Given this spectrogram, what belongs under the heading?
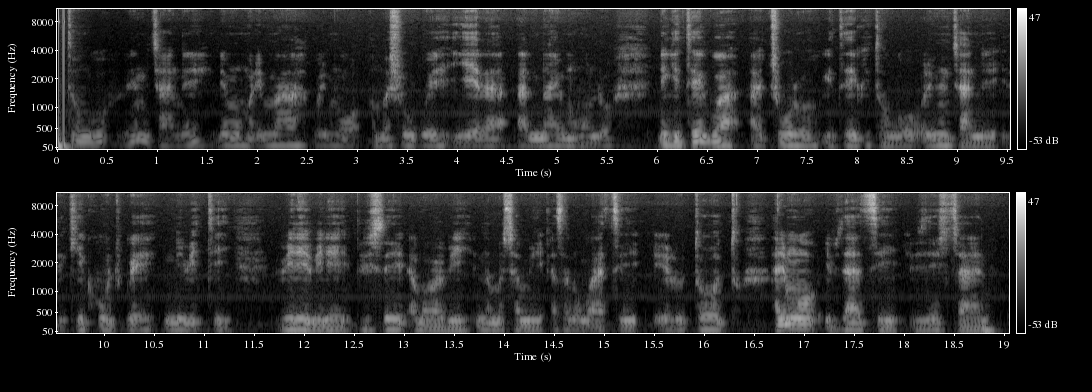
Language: Rundi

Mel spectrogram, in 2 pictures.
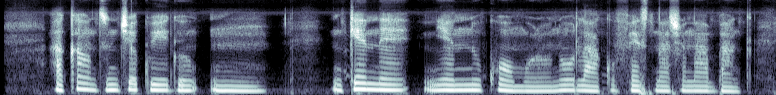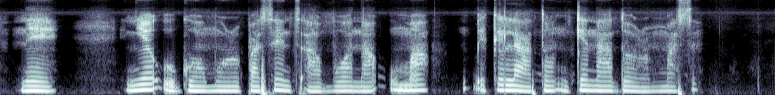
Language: Igbo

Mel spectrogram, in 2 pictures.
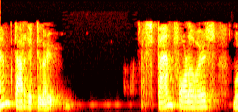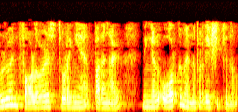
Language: Malayalam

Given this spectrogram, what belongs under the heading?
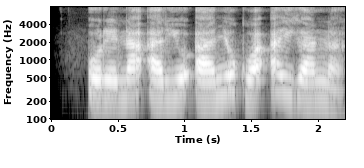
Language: Kikuyu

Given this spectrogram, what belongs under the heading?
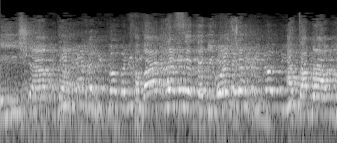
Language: Hebrew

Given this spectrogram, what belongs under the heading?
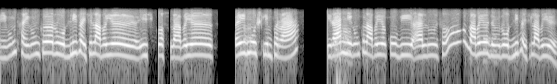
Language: Bodo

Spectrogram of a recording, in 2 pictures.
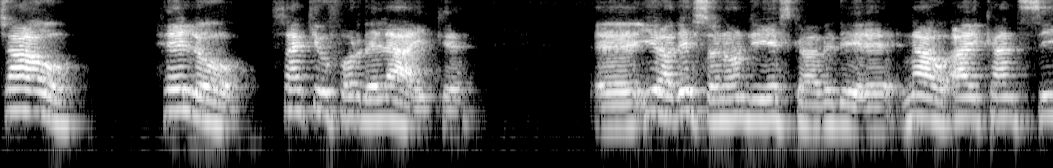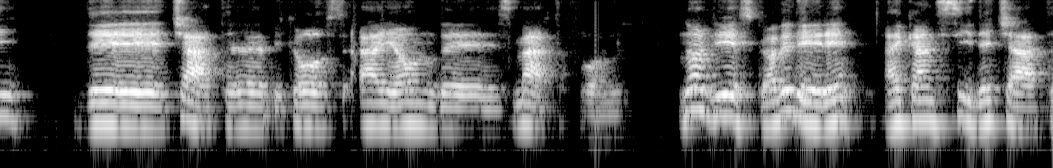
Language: Italian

